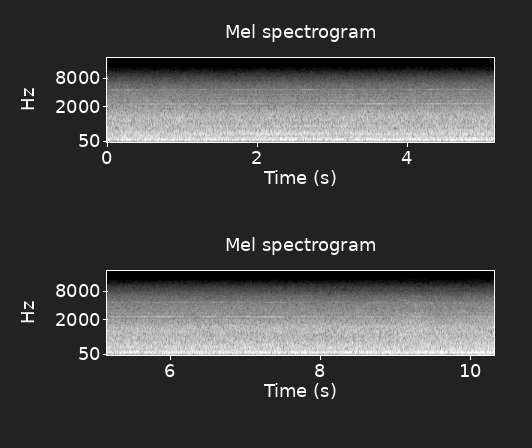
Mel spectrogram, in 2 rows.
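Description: A Su-57 Felon jet in MSFS 2020 over the runway at Merimbula, New South Wales, with smoke on: a steady, loud, broad engine roar with a faint whine, sustained throughout with no voices.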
